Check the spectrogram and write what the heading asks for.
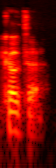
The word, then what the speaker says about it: Kota: And Kota, right? Yes? No? Kota, yep. All right. You say it for us so we can hear No, it. it's yeah, you said it right, Kota.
